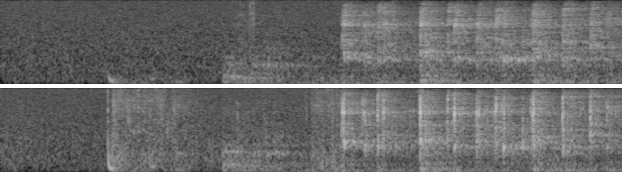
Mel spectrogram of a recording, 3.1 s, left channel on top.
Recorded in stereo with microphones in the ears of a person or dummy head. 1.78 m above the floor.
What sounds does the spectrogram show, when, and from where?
1.1 s typing on a keyboard: 40° right (ahead or behind), 0.7 m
